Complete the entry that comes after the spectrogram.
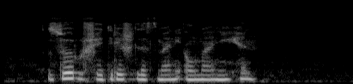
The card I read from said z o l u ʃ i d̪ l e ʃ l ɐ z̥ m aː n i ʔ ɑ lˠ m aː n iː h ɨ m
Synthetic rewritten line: z o ɾ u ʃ e d̪ ɾ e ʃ l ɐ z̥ m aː n i ʔ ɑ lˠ m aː n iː h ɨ n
